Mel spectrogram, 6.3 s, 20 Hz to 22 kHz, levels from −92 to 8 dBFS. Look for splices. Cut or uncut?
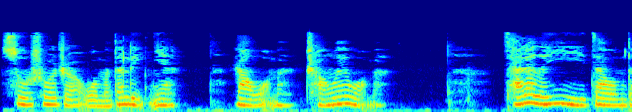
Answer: uncut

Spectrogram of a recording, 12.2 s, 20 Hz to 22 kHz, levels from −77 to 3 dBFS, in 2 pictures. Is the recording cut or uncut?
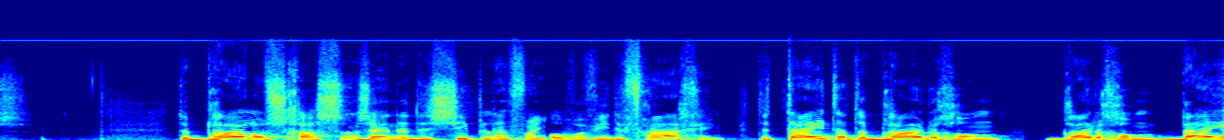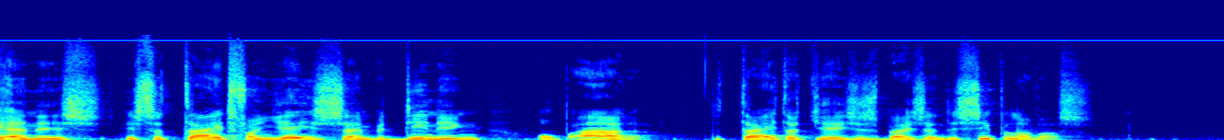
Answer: cut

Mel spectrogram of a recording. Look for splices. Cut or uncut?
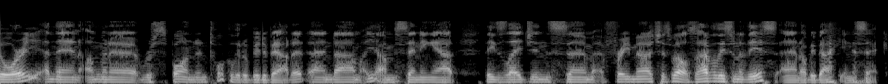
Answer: uncut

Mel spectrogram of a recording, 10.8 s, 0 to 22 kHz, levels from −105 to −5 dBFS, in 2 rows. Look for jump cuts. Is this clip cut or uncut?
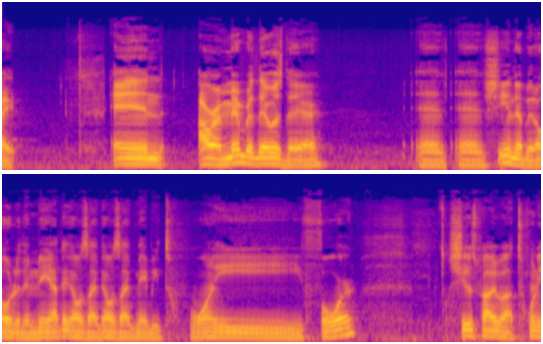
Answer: cut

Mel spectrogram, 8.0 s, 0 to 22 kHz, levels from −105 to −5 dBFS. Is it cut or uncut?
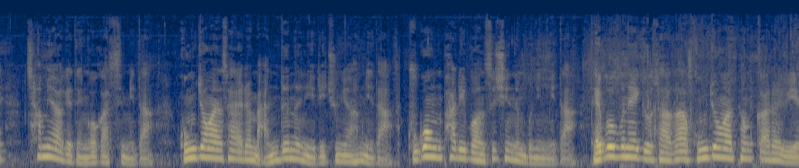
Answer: cut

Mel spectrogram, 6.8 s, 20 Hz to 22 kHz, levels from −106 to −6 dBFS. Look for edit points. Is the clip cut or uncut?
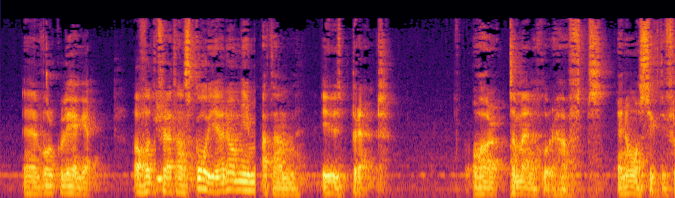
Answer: cut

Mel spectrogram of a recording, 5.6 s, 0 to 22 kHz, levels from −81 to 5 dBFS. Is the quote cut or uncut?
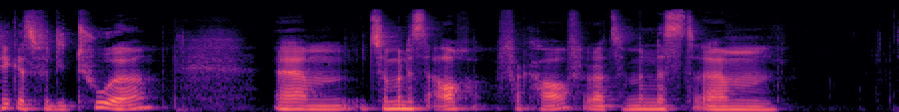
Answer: uncut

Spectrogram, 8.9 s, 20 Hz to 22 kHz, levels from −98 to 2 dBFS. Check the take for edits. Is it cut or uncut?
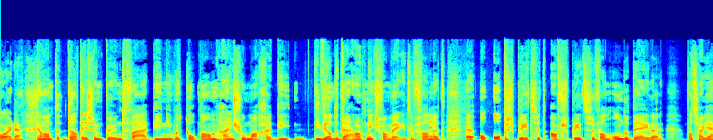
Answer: uncut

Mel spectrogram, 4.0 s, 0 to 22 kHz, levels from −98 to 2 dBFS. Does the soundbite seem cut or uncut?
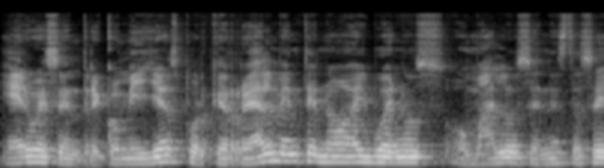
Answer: uncut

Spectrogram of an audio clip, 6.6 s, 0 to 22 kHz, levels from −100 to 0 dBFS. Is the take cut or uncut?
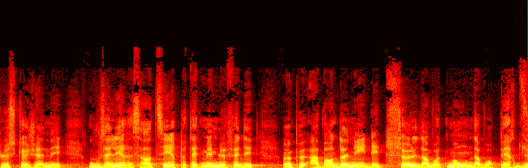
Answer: uncut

